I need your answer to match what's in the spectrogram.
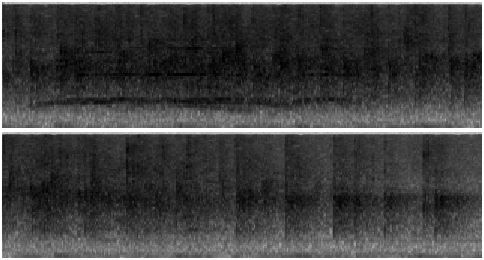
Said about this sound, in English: Why did you stop clapping?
